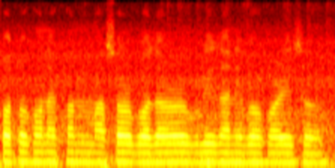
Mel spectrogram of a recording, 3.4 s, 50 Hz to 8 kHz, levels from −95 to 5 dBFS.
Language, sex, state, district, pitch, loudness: Assamese, male, Assam, Sonitpur, 125 Hz, -17 LUFS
